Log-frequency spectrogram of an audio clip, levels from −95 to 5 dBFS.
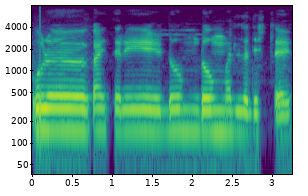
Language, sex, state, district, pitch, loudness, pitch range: Marathi, male, Maharashtra, Pune, 145 Hz, -14 LUFS, 140-150 Hz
